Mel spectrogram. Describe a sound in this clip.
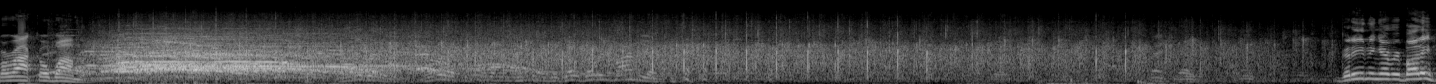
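A crowd applauds and cheers loudly, then the noise slowly dies down.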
